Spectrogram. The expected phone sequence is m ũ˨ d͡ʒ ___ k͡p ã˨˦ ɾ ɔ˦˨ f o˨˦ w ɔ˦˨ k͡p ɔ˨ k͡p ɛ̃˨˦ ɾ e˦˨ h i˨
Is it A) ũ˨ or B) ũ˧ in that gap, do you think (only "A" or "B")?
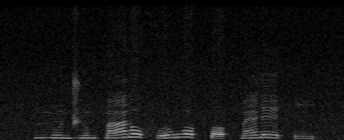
A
